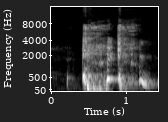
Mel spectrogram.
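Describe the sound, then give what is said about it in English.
A short fit of harsh, choking coughs after a sip of water went down the wrong way: two loud, raspy bursts in quick succession followed by a weaker third, with no talking. “Just that water just did not go down right.”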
